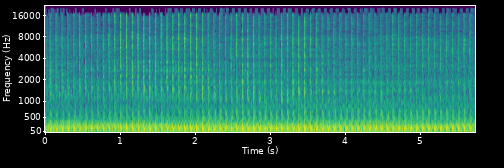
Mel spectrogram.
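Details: 2002 Yamaha V-Star XVS 650 after sealing carburetor and fuel petcock leaks: even, regular V-twin thump at steady idle with no misses or knocks; engine running healthy.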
